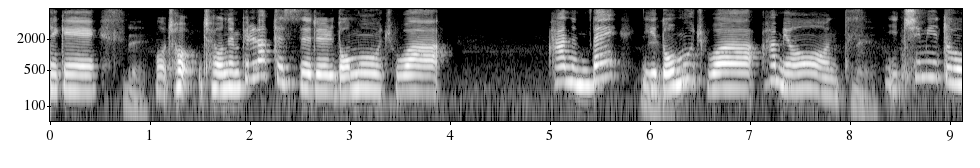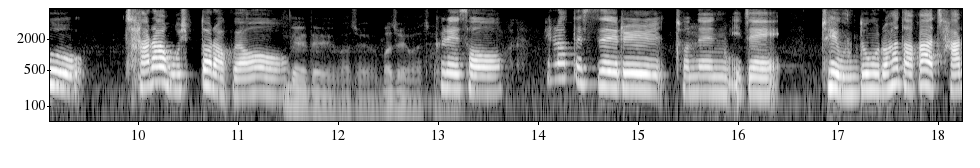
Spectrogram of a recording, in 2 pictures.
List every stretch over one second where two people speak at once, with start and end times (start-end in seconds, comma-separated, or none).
none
